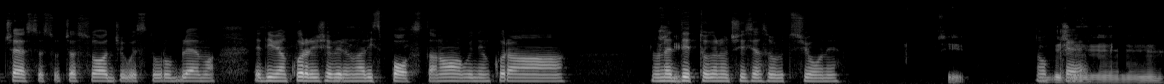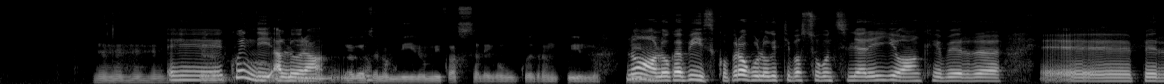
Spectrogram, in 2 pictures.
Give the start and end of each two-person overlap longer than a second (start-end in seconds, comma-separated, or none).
13.3-14.9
